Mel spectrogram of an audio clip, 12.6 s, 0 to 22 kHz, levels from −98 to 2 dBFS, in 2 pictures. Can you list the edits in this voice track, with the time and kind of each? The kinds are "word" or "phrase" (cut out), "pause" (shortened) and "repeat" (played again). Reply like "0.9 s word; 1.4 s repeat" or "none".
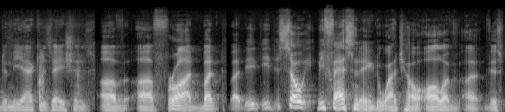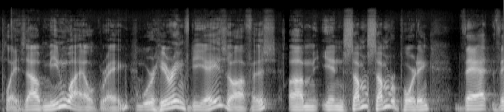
1.2 s pause; 2.8 s pause; 4.0 s phrase; 8.0 s word; 8.7 s phrase; 9.8 s pause; 10.9 s repeat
